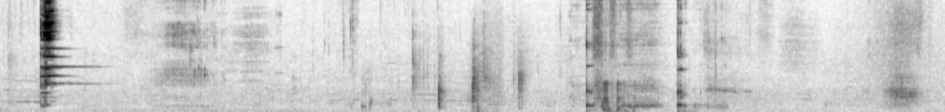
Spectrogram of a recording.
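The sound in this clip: Glasses clinking in a toast, one bright ringing clink early on, followed by scattered soft knocks and clatters of tableware at a quiet table.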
